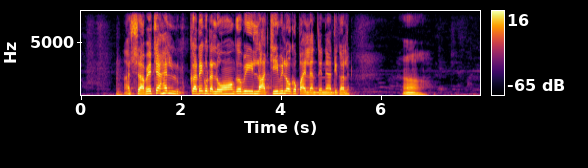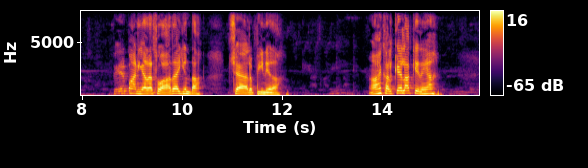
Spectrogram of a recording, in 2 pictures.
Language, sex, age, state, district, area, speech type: Dogri, female, 45-60, Jammu and Kashmir, Samba, urban, spontaneous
